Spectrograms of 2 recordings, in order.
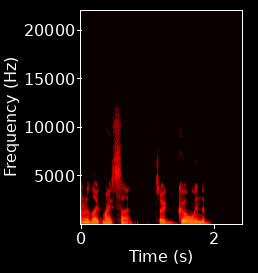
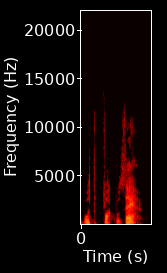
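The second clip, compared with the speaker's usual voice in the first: a lightly voiced confused dog, a touch higher; dog's inner voice; 6 semitones higher than usual. Dog reacting to its own fart, lightly voiced. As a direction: give the startled dog a voice. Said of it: "and they're like".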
